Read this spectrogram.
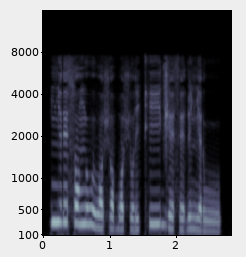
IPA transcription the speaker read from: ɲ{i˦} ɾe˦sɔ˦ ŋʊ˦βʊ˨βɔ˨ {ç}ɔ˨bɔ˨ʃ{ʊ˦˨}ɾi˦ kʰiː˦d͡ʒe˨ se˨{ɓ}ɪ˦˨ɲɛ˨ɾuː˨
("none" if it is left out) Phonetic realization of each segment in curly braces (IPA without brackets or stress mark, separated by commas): ɪ˦, ʃ, ʊ˨, ɗ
